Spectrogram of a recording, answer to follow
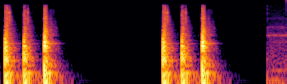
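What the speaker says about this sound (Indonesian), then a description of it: "Seruan kedua diiringi dengan suara ketuk pintu pun kembali terdengar." Knuckles rap a door in two sets of three sharp, loud knocks separated by a short silence, each rap close and hard, with a faint rustle starting at the end.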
